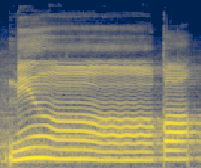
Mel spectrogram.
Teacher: Cara bacanya, nunnya disamarkan kemudian siap-siap menuju ke huruf qaf. Min qa. Jadi jangan dibaca min qa ataupun jangan langsung didengungkan min qa. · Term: ikhfa ab'ad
